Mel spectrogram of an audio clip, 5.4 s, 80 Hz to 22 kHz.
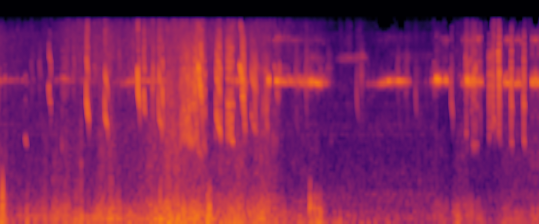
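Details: Hummingbirds around feeders on a west-facing patio outside Great Sand Dunes National Park, Colorado, on July 29 at 9:14 AM: quick high chips and short bursts of high buzzing trill, with low rumbling noise early on.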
